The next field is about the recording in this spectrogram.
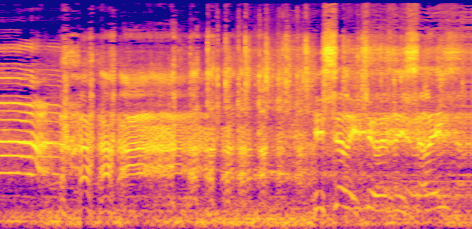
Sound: laughing

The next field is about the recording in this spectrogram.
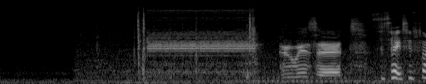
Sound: intercom buzzing

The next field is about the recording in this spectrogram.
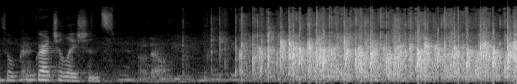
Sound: audience applauding

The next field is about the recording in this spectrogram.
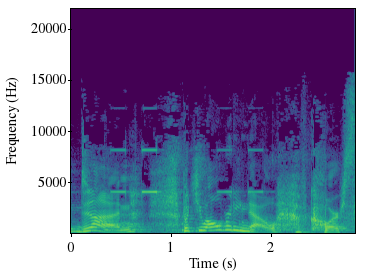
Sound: timer beeps

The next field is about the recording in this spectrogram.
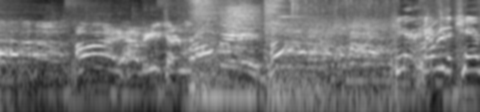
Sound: tree evil laughing; evil laughing

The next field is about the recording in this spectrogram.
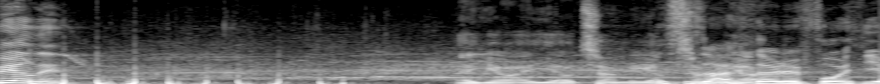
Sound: cheers

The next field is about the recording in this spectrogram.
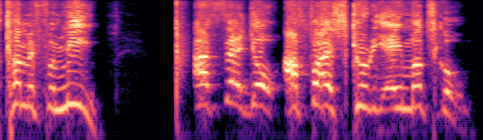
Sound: claps

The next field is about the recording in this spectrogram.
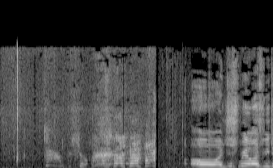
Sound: laughs

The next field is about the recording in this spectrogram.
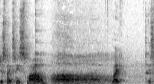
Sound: chorus of aww's

